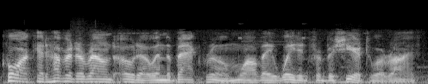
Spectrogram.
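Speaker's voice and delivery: usual speaking voice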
